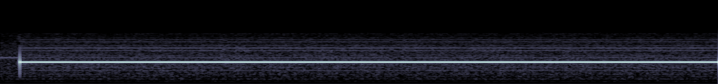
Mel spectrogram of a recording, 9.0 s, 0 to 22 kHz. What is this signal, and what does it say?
Emergency Alert System (SAME) tones (the 1050 Hz attention tone). It is heard from 0.3 to 8.8 s.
